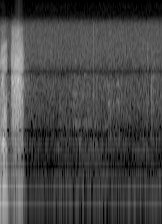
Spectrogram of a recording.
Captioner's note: laughter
